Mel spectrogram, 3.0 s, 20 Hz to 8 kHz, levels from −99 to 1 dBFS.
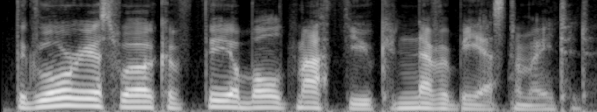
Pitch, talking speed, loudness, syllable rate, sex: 140 Hz, 200 wpm, -17 LUFS, 6.1 syllables/s, male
